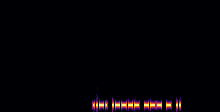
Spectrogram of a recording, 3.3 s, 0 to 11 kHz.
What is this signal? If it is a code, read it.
Morse code, heard as a keyed tone, about 48 wpm, 700 Hz. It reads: F1OTI
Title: DXCC-100 Call Signs - 5 Characters - Repeated 2x - 50wpm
